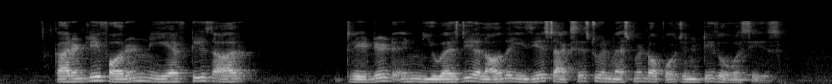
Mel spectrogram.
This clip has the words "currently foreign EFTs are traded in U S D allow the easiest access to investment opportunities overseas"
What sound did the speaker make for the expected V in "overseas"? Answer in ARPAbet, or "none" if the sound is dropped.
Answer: V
